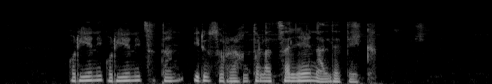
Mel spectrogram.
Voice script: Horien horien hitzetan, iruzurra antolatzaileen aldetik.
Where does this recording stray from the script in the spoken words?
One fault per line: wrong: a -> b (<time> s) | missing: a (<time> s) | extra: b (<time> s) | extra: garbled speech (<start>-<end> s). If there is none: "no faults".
no faults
